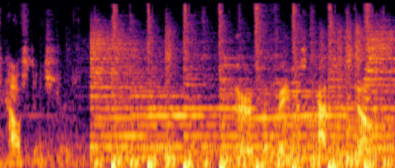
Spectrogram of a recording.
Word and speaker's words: Houston: I know some people might call it Houston Street cuz it looks like it's spelled that way, but it's actually Houston Street.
